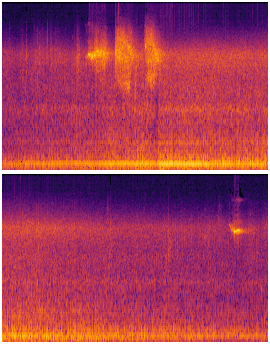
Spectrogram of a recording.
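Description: Baby macaque giving three shrill, high-pitched screams about two seconds in, and one short squeal at the end. Under them runs a steady low hum and rumble that swells and fades.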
